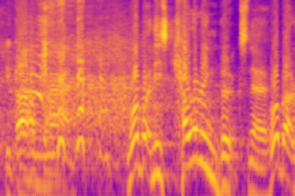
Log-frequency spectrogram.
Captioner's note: laughter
